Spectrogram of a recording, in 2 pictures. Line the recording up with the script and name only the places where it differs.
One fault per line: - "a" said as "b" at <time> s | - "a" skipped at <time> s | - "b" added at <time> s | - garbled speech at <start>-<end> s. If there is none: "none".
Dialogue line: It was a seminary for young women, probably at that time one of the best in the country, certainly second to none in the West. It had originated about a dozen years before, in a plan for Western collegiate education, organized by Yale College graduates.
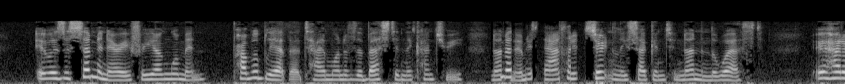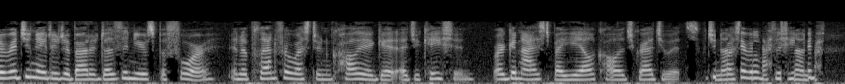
- garbled speech at 4.9-5.8 s
- garbled speech at 15.5-16.7 s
